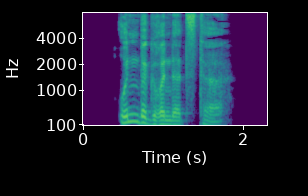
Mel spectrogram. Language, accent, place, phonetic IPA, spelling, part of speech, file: German, Germany, Berlin, [ˈʊnbəˌɡʁʏndət͡stə], unbegründetste, adjective, De-unbegründetste.ogg
- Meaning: inflection of unbegründet: 1. strong/mixed nominative/accusative feminine singular superlative degree 2. strong nominative/accusative plural superlative degree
